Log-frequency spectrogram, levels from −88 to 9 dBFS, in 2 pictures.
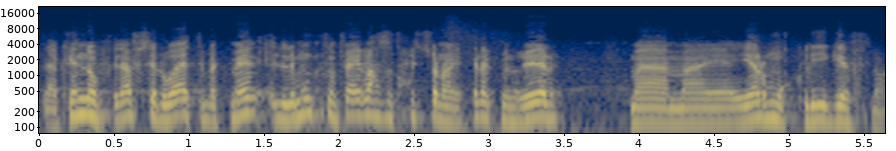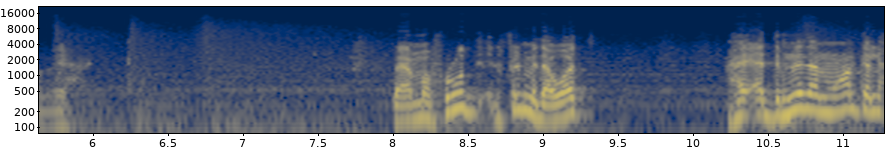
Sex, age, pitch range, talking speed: male, 20-39, 115-155 Hz, 155 wpm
